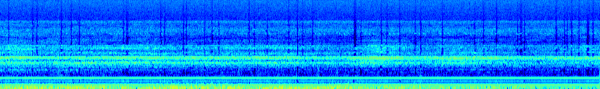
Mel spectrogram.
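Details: Deep continuous rumble with steady electrical hum tones and a faint background hiss.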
